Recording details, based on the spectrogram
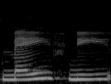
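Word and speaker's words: Méav Ní: lovely chatting and uh oh anka i did pronounce my name but i'll say it again for you it's maeve knee welcome and what do i miss about performing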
